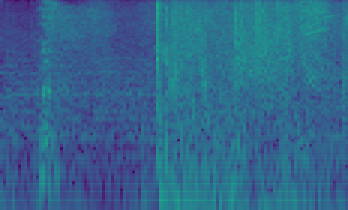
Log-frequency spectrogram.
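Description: A gun fires in short bursts.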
